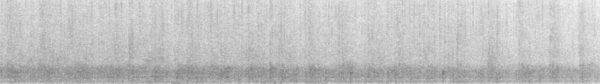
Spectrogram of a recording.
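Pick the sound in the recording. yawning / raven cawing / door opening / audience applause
audience applause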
